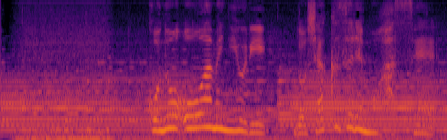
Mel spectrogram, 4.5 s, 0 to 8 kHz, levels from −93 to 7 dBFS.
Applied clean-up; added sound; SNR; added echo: none; Brass instrument; 6 dB; none.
